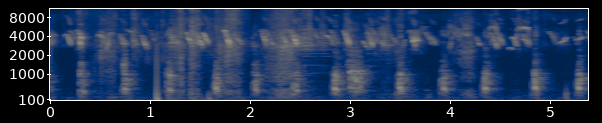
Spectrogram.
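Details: High, insistent cheep-cheep notes from a cluster of newly hatched chicks, tumbling over one another almost continuously, with a sharp click and scattered rustling in the background.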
